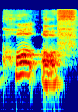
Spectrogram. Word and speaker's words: call off: So to call off, remember the pronunciation will link the two. So instead of call off, we say call off.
